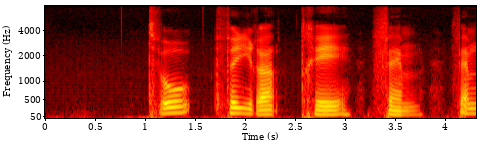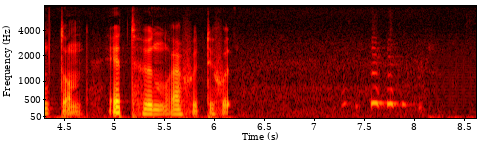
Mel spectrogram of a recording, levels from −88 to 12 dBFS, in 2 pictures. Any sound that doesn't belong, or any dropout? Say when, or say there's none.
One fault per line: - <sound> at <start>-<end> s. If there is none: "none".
- laugh at 7.3-8.1 s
